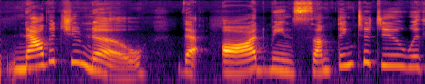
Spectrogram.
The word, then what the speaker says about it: aud: a UD D odd it is pronounced odd odd is a Latin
